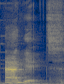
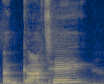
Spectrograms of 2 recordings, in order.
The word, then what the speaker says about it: agate: for those purposes moss agate if you ever heard me pronouncing this agate or a gate no you did not we got citrine this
